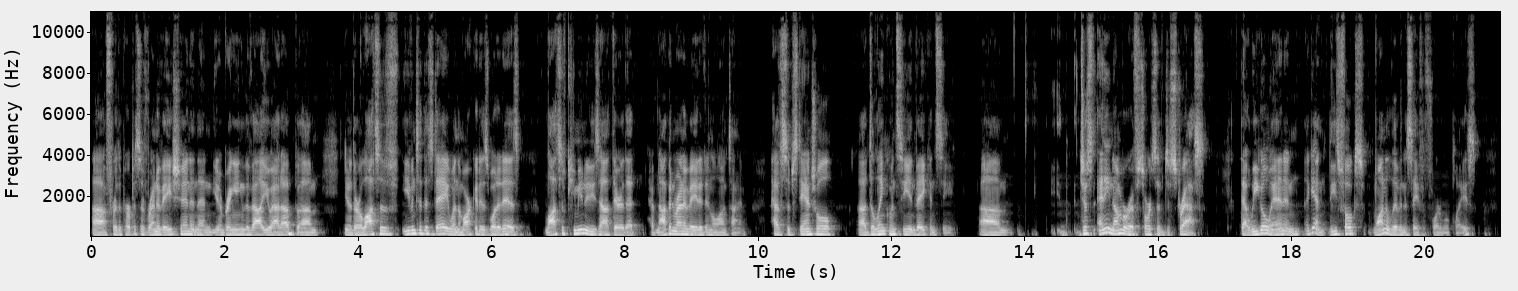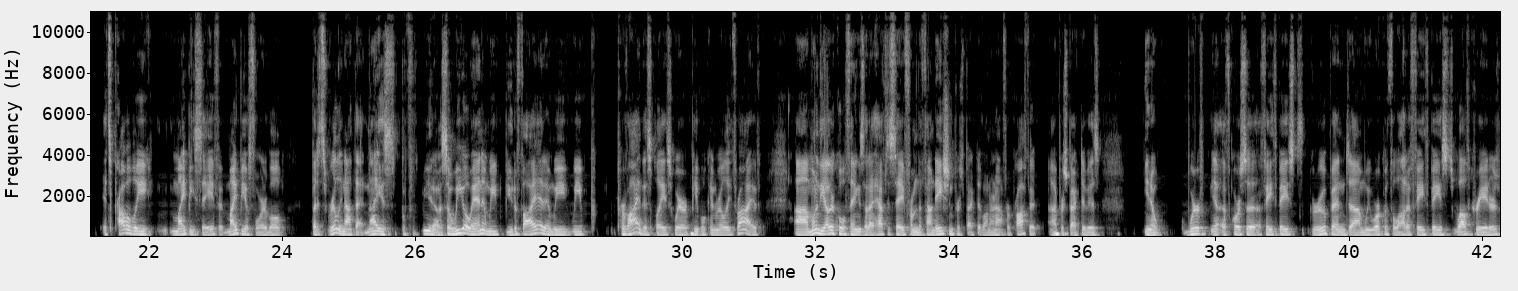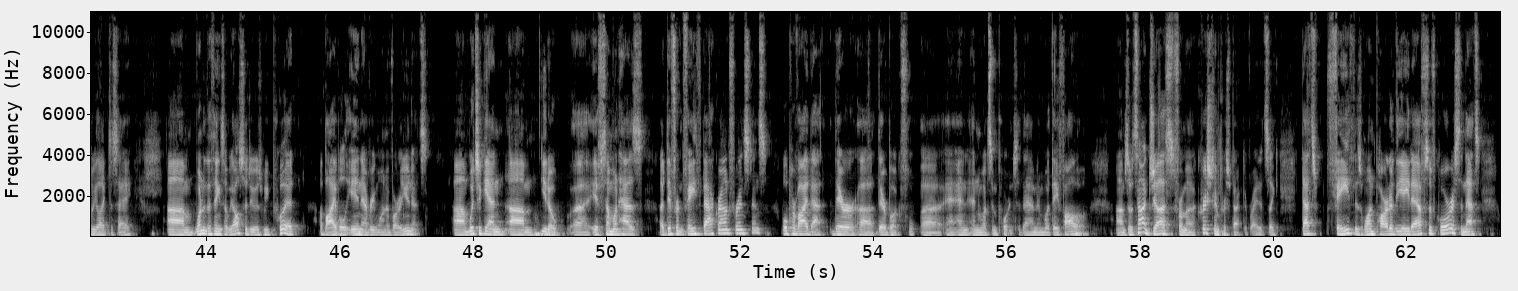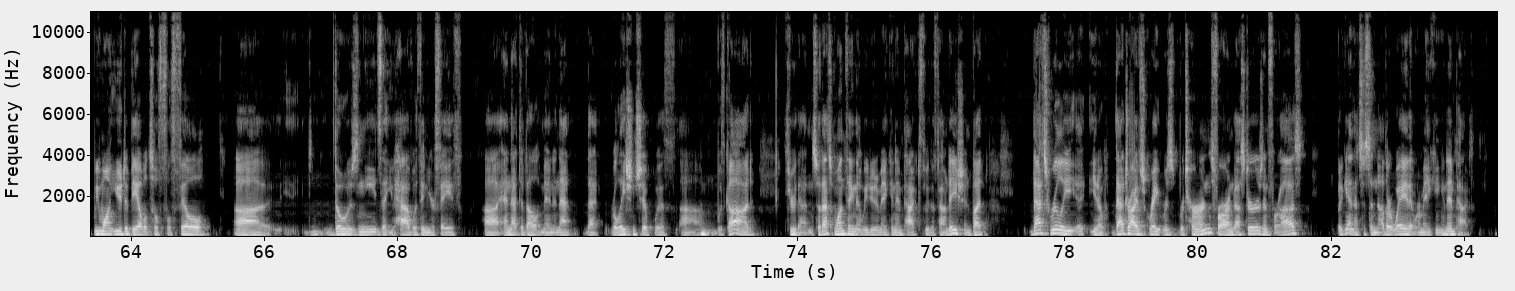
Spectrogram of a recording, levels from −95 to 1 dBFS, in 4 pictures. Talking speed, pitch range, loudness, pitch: 225 wpm, 115-140 Hz, -18 LUFS, 120 Hz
